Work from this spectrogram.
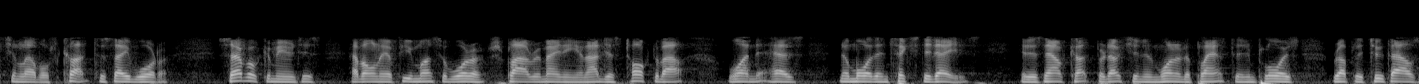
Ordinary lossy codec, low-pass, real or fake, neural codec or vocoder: MP3, 24 kbps; 3.6 kHz; real; none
